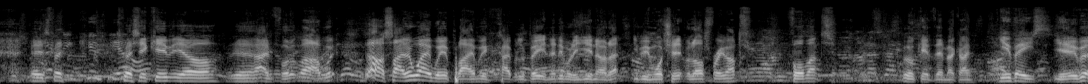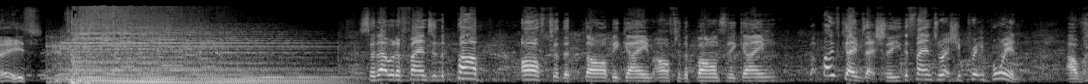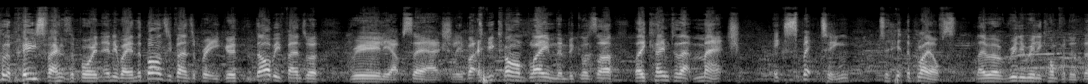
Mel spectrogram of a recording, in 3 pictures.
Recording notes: Pre-match podcast from the pub. Joins the Beesotted crew at The Banker Pub on The River Thames near Monument.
